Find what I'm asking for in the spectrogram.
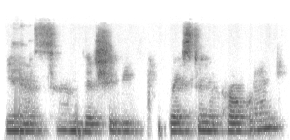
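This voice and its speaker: A woman testifying as a witness in a courtroom recording, speaking softly and pleading. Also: medium pitch, flat delivery, unhurried. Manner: pleading, soft-spoken. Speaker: witness, defendant's mother. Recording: echoey courtroom audio from far off, faint noise.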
